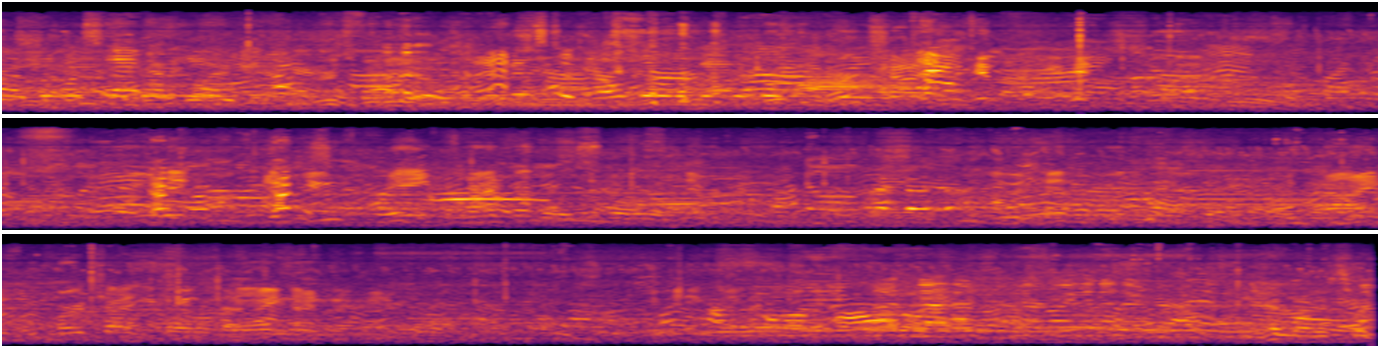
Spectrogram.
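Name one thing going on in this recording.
A large flock of birds twitters and chirps constantly overhead.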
